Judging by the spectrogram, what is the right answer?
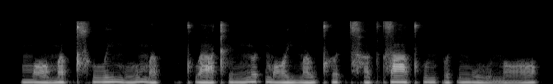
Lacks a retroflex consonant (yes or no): yes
